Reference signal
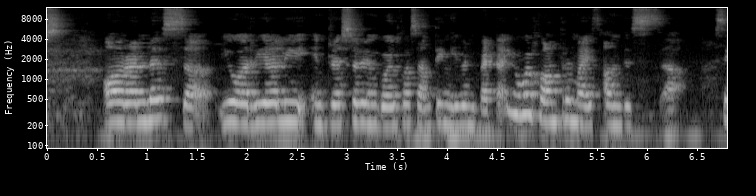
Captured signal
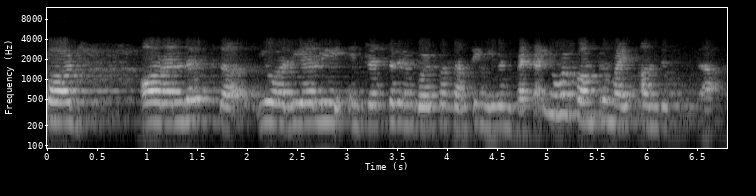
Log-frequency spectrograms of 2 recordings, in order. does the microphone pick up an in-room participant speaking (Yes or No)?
No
